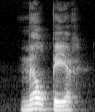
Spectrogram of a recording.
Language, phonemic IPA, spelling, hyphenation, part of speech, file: Dutch, /ˈmœy̯l.peːr/, muilpeer, muil‧peer, noun / verb, Nl-muilpeer.ogg
- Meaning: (noun) a slap in the face, usually a painfully hard blow; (verb) inflection of muilperen: 1. first-person singular present indicative 2. second-person singular present indicative 3. imperative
